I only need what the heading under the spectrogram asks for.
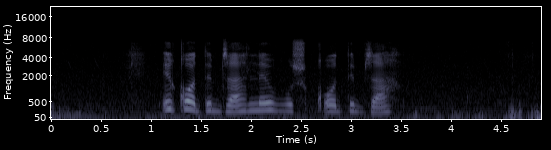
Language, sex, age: Tsonga, female, 19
